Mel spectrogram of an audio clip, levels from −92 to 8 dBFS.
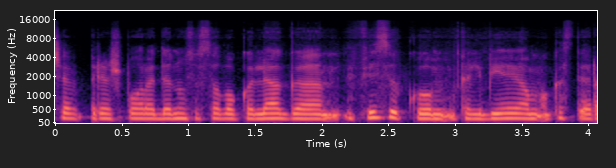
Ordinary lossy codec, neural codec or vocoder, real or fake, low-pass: Opus, 32 kbps; autoencoder, 48 kHz, 32 numbers a frame, DAC-VAE, trained on Japanese speech; fake; 14.4 kHz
